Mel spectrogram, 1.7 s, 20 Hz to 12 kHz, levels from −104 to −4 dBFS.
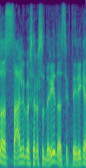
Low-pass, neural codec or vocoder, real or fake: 10.8 kHz; none; real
